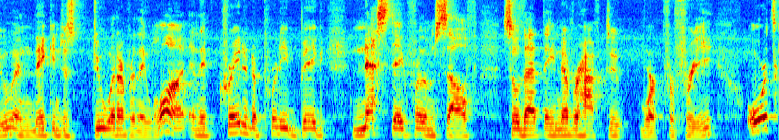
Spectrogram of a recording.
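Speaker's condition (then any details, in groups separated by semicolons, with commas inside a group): No condition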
